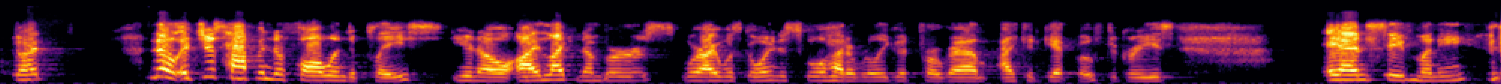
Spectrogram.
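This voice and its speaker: Ordinary pitch variation and a moderate pace from a woman with a medium-pitched voice. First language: not English. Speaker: sales engineer, tax professional. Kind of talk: podcast interview. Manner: animated.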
